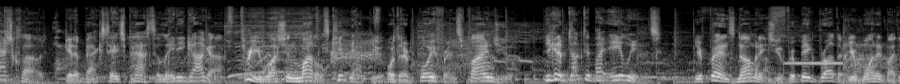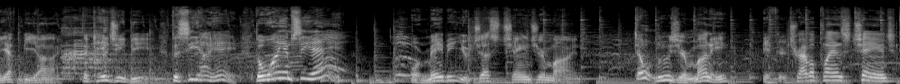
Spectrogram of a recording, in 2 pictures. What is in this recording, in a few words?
male american english hotel comercial; ideasonora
